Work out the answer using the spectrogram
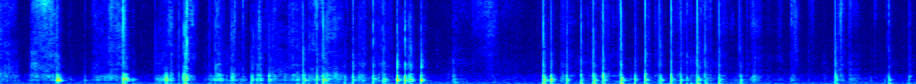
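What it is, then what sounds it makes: Plastic blister pack. Long nails scratch and tap the back surface and sticker label of a clear plastic flash drive blister pack with a cardboard insert, held up in the air. Fast, sharp plastic clicks and crackly scratching come in dense bursts with a short quiet pause in the middle, then resume with crisp, rapid taps.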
